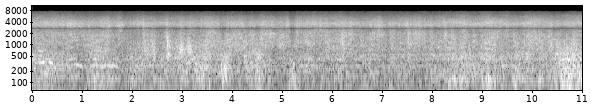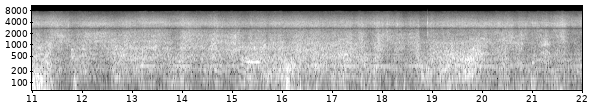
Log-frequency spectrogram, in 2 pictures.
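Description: Handheld hairdryer running steadily: a continuous rush of blown air with a faint low motor hum, blowing close to the microphone.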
